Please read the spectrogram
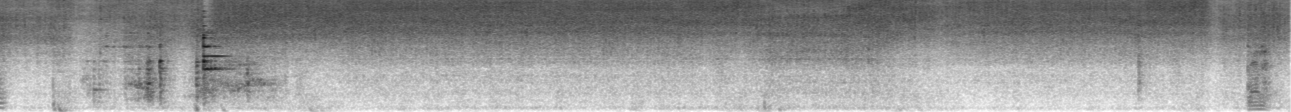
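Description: Bacon rashers and bread frying in pans on a gas hob: a steady hiss of sizzling fat. A few short knocks and clinks in the first couple of seconds, the loudest about two seconds in.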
